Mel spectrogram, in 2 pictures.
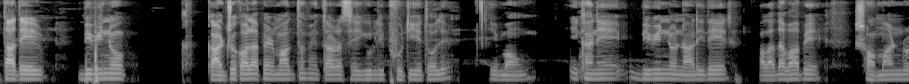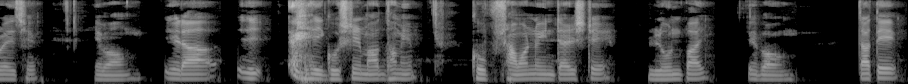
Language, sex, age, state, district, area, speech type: Bengali, male, 18-30, West Bengal, Dakshin Dinajpur, urban, spontaneous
